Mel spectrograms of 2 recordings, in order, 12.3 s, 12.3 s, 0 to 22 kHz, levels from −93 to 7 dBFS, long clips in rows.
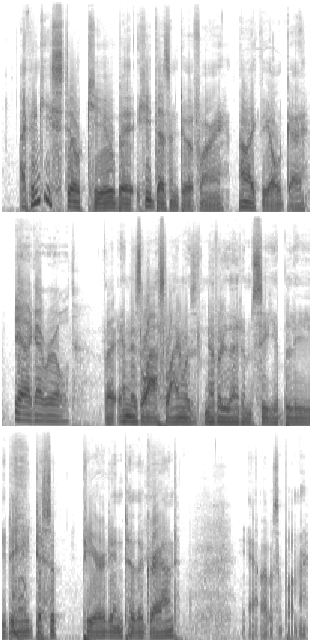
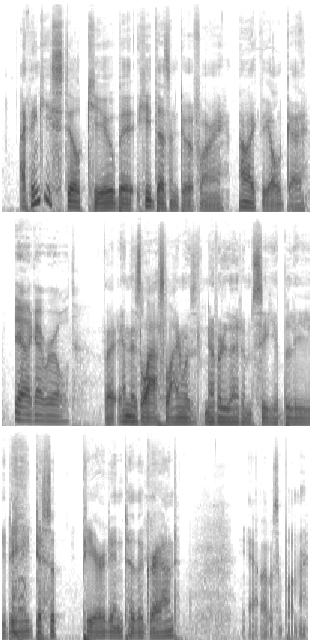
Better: second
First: distortion; slight; 10 dB below the speech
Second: none

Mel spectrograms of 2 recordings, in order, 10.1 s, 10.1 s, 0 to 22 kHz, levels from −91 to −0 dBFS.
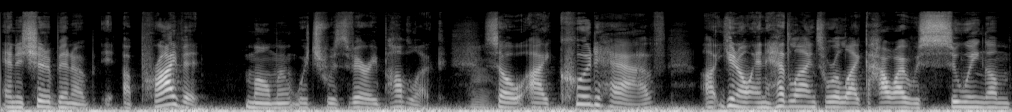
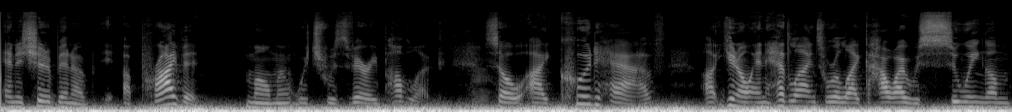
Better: first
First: low rumble; faint; throughout; 25 dB below the speech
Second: low rumble; loud; throughout; 4 dB below the speech

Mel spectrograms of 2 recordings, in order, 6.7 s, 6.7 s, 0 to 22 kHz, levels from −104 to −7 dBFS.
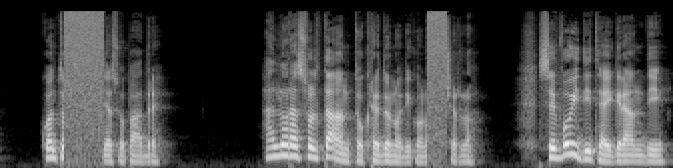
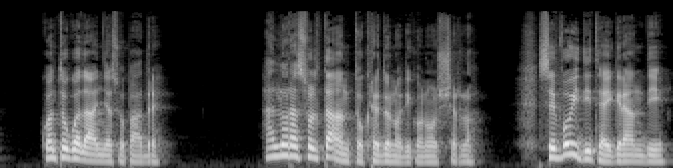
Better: second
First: audio cutting out; filled with static; at 0.5 s and at 4.5 s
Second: none

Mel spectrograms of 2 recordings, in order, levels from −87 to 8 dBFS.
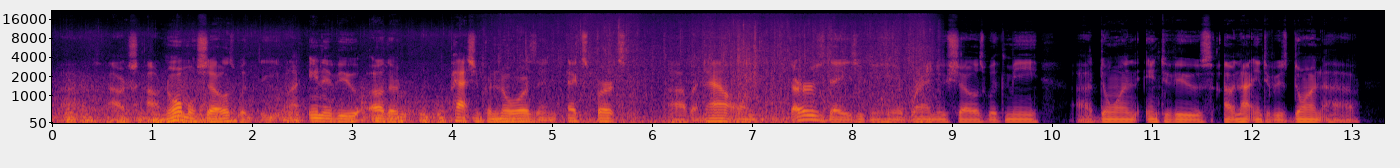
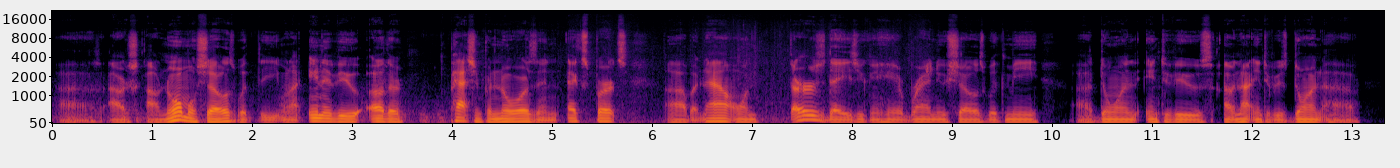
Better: second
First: rain or running water; loud; until 9 s; 6 dB below the speech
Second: rain or running water; faint; until 9 s; 25 dB below the speech

